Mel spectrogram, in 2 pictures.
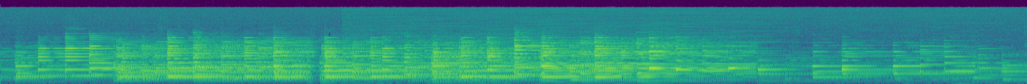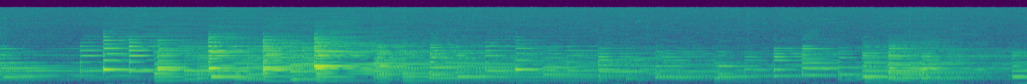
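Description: Piano playing live, a flowing passage of struck chords and melody notes that ring and fade, with a slight lull around the middle before the playing builds again.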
